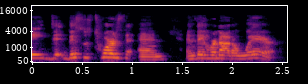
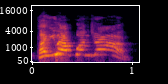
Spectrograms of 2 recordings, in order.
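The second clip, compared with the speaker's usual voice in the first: much higher, louder, fed up; exasperated outburst; 12 semitones higher, 10 dB louder than usual. Real, not acted. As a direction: hit it like a furious complaint. Scolding the anesthesiologist, emphatic repeat.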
